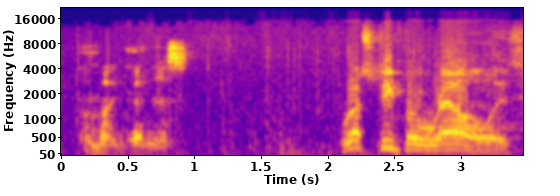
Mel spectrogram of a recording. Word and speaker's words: Rusty Burrell: was it really his name oh my goodness Rusty Burrell is how they pronounced it but look at how it's yeah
